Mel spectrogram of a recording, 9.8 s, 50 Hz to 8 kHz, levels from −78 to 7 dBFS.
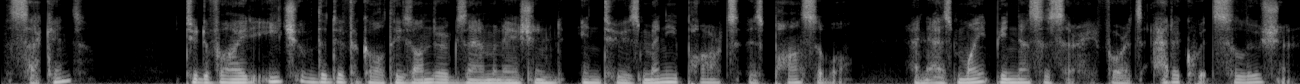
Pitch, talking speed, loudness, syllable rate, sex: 110 Hz, 155 wpm, -22 LUFS, 5.8 syllables/s, male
